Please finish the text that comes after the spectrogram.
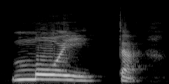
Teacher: no mesmo momento que eu abro a minha boca para falar essa sílaba eu não separo essas duas vogais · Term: de tongo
